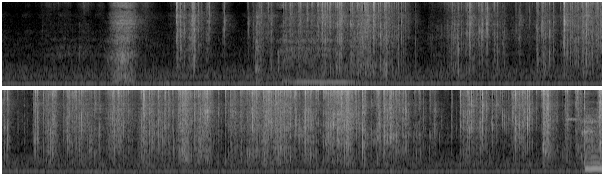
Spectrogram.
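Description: Clear plastic packaging bags crinkling and rustling in irregular bursts as craft trims are handled and set down.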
